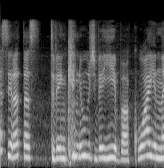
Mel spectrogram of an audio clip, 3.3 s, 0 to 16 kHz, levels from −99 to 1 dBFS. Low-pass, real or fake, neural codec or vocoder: 9.9 kHz; real; none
